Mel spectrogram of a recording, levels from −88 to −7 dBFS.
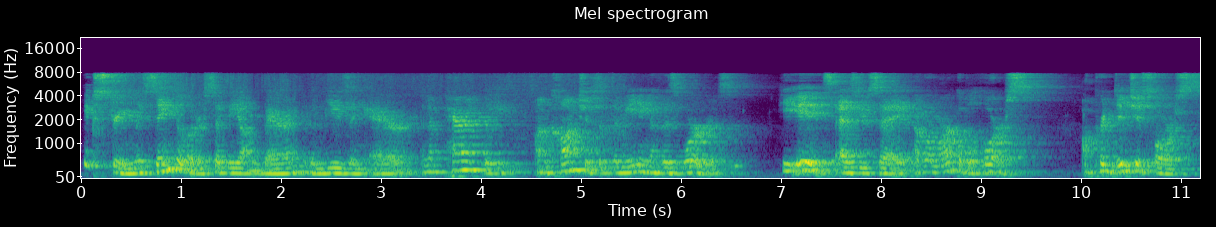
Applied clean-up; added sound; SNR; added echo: neural separator model SepFormer DNS4.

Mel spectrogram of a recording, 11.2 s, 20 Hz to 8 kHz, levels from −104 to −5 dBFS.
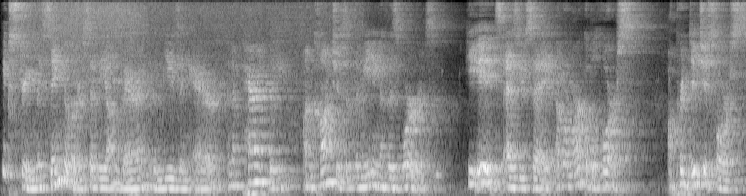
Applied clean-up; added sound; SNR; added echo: none; Sink (filling or washing) / Water tap, faucet; 20 dB; reverberation time 1.1 s.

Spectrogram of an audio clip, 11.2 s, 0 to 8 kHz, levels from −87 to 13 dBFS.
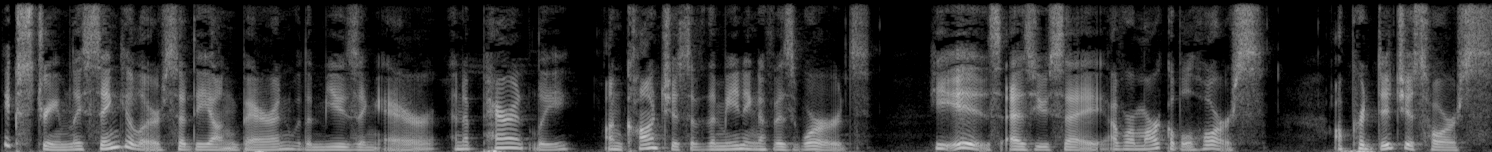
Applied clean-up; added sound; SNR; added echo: none; none; none; none.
